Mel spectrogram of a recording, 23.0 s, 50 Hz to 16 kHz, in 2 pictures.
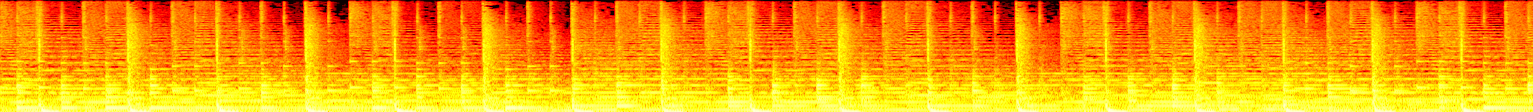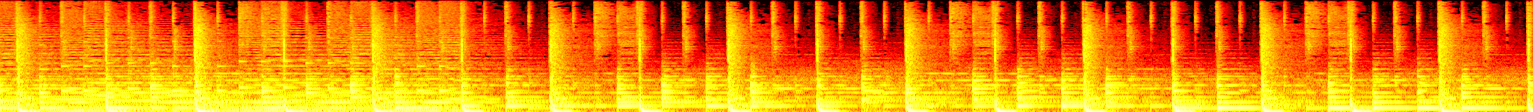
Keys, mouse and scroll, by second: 0.4 click, 4.4 click, 6.4-8.7 typing, 10.2 click, 14.1 click, 16.6 click, 19.4 click, 21.6 click.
